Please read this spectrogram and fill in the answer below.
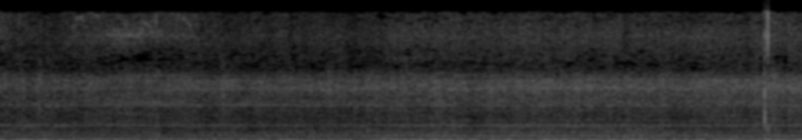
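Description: Steady low background hiss and hum of a workshop, with a faint click near the end.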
